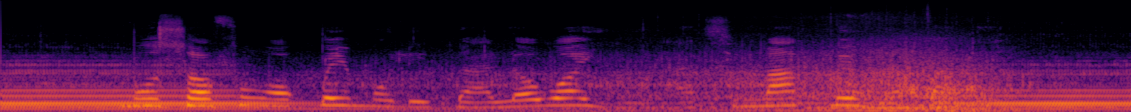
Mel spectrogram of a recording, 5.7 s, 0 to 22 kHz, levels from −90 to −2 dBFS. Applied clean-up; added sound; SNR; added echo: none; Motor vehicle (road) + Bowed string instrument; 0 dB; none.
